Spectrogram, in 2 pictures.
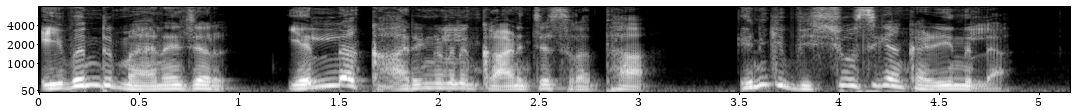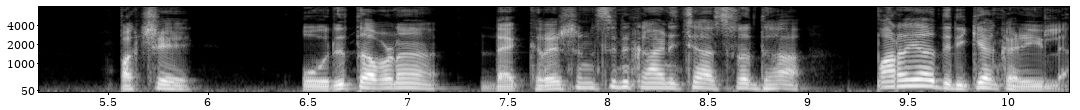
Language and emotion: Malayalam, surprised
